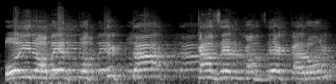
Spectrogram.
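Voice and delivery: loud, slow sermon build to a shout; preaching at full force. Acted. Preacher thundering to crowd about God's commands. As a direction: hammer each reason home.

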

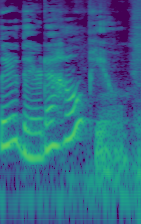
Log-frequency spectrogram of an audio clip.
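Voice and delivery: plain reading voice

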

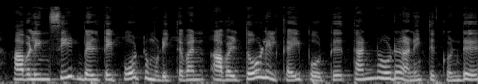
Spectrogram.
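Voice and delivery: plain reading voice

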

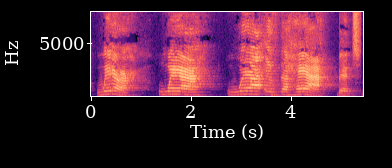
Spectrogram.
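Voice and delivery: loud, high, slowed-down demand for the hair; outraged demand. Acted. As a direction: drag out each where in disbelief. Furious demand about missing hair.

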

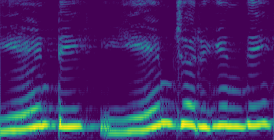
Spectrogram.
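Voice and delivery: lost and baffled; bewildered. A narrator's reading. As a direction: ask it in confusion, pitch lifted. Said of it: "అయోమయంగా అడిగాను".

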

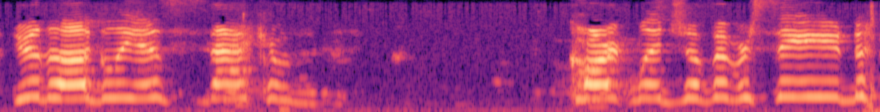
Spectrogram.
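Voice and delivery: high-pitched hollered mockery; yelled insult. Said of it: "yell out this insult against him".

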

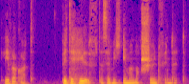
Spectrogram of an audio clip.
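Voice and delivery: hushed little prayer, fading to a breath; whispered prayer. A narrator's reading. Della whispers a prayer as Jim comes up the stairs. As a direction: breathe a quick prayer to God. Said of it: "und nun flüsterte sie".

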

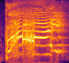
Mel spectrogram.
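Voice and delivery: a high, loud lady's yell; loud squawked goodbye. Acted. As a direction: screech the goodbye. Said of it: "she is loud".

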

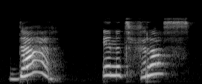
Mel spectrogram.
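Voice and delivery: high, loud call to a friend. Acted. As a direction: sing out excitedly, pointing. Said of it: "roept Boe".

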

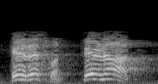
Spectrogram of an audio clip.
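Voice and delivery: high, loud preacher's call; proclaimed promise. Acted. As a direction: ring it out to the congregation.

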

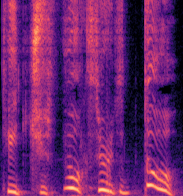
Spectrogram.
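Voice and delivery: high, excited yelp. Real, not acted. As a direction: blurt it out, thrilled. Excited at target's entry.

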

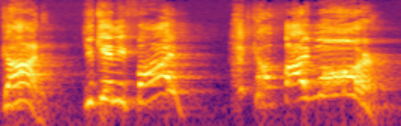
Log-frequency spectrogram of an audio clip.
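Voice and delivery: thrilled, rising and near shouting; the joyful servant calls out to his master; happy servant. Retold or imitated. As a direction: proudly show off the doubled gift. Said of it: "Who looks happier here?".

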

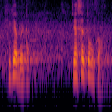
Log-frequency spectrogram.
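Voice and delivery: soft, low, defeated murmur; meek father. Acted. Father giving in to his demanding daughter, soft and low. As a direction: give in like a beaten father.

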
